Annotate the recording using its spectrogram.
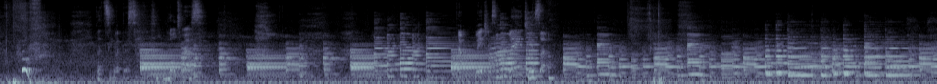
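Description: Piano music for a ballet barre exercise, heard through a phone microphone. After a few faint knocks it comes in about three seconds in with rhythmic chords and runs on steadily.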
